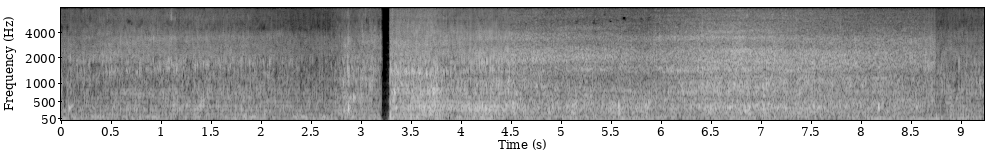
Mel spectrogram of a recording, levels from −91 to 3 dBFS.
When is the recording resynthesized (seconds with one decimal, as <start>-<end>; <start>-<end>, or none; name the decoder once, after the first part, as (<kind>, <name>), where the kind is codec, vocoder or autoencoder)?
0.0-4.5 (vocoder, BigVGAN v2); 8.6-9.2

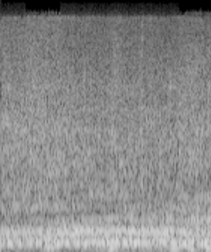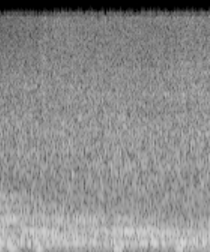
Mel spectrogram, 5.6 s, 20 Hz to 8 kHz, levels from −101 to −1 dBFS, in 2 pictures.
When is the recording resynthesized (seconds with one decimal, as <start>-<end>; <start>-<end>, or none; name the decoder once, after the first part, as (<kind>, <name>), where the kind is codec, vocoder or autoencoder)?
0.0-5.6 (vocoder, Vocos)

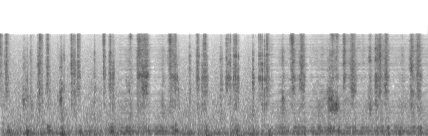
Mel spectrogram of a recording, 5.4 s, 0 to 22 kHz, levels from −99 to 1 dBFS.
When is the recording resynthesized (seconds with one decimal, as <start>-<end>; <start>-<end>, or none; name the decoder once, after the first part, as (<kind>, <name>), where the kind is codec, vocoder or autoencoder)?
1.5-2.2 (vocoder, HiFi-GAN); 3.4-5.4

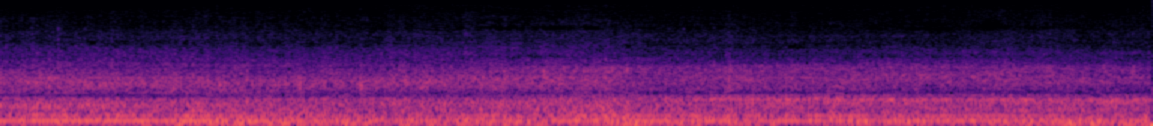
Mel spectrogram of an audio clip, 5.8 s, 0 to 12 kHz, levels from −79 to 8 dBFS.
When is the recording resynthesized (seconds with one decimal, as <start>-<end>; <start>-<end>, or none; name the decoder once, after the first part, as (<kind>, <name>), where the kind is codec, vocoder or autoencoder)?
4.8-5.8 (autoencoder, DAC-VAE)

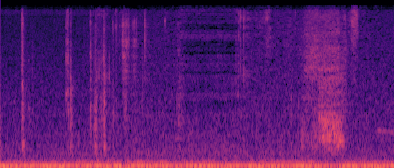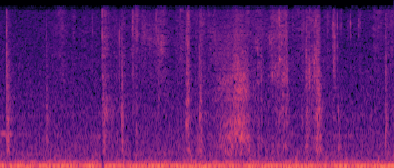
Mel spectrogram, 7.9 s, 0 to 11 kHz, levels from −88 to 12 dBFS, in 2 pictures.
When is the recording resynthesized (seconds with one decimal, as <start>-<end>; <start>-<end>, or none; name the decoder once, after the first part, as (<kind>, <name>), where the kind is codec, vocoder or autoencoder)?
1.8-2.4 (codec, SNAC)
